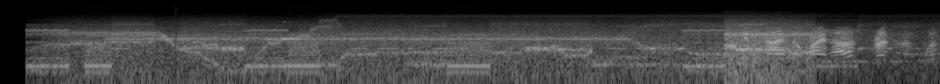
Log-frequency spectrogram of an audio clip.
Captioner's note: radio interference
